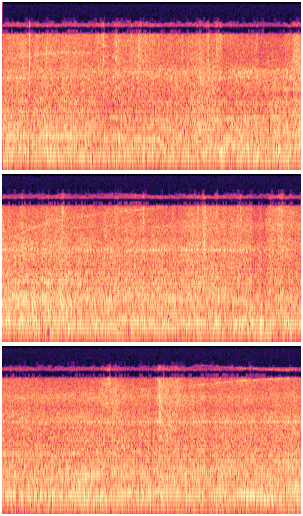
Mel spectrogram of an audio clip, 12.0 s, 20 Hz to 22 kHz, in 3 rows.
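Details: First Manchester Dennis Arrow bus 31935 R435ULE with ZF gearbox, recorded 30 November 2011, pulling under acceleration: steady loud rattling diesel roar over road noise, typical coarse thrash for this engine. Normal diesel thrash.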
